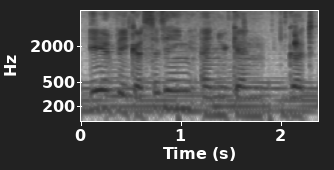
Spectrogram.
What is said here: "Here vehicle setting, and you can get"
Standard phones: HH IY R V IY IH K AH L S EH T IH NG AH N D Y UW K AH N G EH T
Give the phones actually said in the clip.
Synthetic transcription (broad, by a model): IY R P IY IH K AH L S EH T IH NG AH N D Y UW K AH N G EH T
